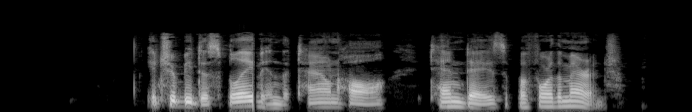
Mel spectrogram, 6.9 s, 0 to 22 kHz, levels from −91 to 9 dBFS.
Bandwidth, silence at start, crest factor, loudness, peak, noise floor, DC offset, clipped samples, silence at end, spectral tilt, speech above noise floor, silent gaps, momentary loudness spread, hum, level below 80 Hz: 7.6 kHz; 1.5 s; 18 dB; -17 LUFS; 0 dBFS; -77 dBFS; under 0.1%; under 0.1%; 0.8 s; -6 dB/octave; 61 dB; none; 12 LU; none; -64 dBFS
